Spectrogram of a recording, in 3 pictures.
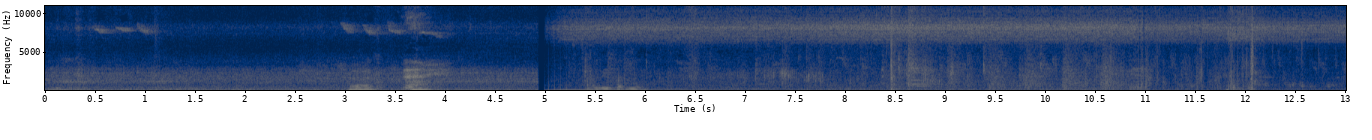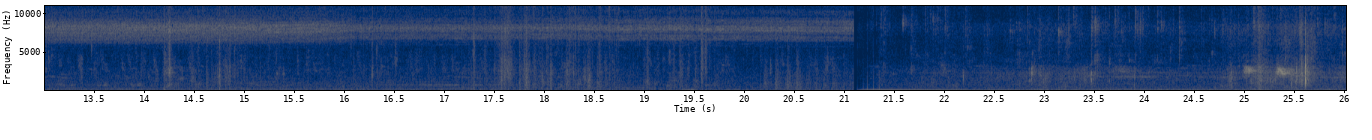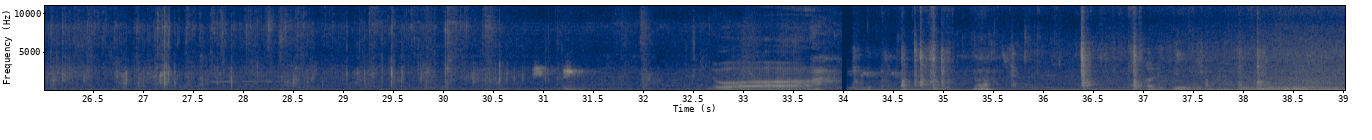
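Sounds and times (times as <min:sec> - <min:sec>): high-pitched insect buzz: 0:05.0 - 0:11.0.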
